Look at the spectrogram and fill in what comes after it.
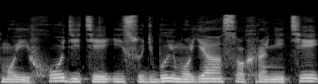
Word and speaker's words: сохраните: Здесь глаголы «сохраните», «сотворите», в которых мы слышим специфическое церковнославянское ударение, встречающееся именно в этих грамматических формах, второе лицо множественного числа настоящего времени, ударение на окончании.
